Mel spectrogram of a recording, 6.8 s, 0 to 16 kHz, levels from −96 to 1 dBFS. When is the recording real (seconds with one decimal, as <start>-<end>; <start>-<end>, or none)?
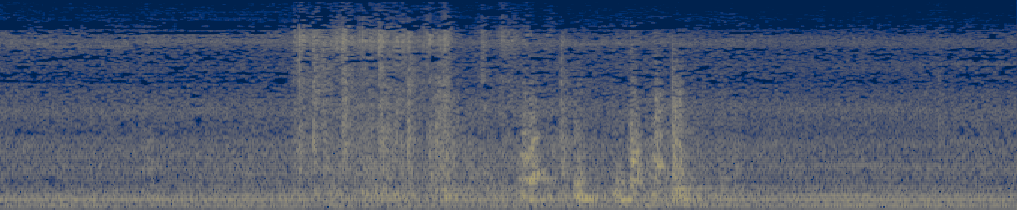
0.0-2.4; 3.0-6.8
